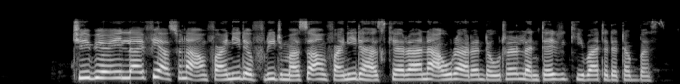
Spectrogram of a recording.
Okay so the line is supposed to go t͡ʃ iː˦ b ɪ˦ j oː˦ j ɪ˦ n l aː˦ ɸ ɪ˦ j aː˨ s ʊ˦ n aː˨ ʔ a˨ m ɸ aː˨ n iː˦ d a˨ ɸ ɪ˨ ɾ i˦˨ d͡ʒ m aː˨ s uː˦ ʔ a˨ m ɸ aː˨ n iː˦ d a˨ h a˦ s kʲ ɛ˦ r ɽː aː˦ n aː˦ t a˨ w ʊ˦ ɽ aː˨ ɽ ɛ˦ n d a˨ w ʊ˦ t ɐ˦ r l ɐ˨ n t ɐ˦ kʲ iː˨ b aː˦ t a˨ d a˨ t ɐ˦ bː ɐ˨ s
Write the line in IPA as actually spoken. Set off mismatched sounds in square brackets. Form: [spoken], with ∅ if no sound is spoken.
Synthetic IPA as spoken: t͡ʃ iː˦ b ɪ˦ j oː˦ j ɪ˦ n l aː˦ ɸ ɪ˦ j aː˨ s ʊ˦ n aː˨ ʔ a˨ m ɸ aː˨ n iː˦ d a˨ ɸ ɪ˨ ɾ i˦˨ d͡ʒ m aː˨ s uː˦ ʔ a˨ m ɸ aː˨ n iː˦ d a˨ h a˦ s kʲ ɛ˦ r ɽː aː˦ n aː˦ [ʔ] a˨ w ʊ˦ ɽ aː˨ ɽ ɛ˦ n d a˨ w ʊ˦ t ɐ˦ r l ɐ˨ n t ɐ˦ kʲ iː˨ b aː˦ t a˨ d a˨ t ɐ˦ bː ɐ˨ s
